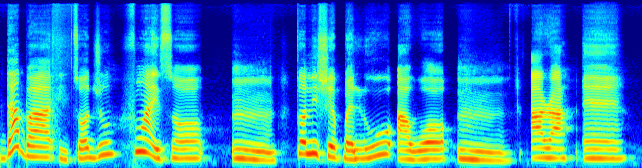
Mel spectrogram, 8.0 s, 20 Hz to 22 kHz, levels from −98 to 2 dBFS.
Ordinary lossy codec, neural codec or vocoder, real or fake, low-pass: none; autoencoder, 48 kHz, 32 numbers a frame, DAC-VAE, trained on Japanese speech; fake; none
